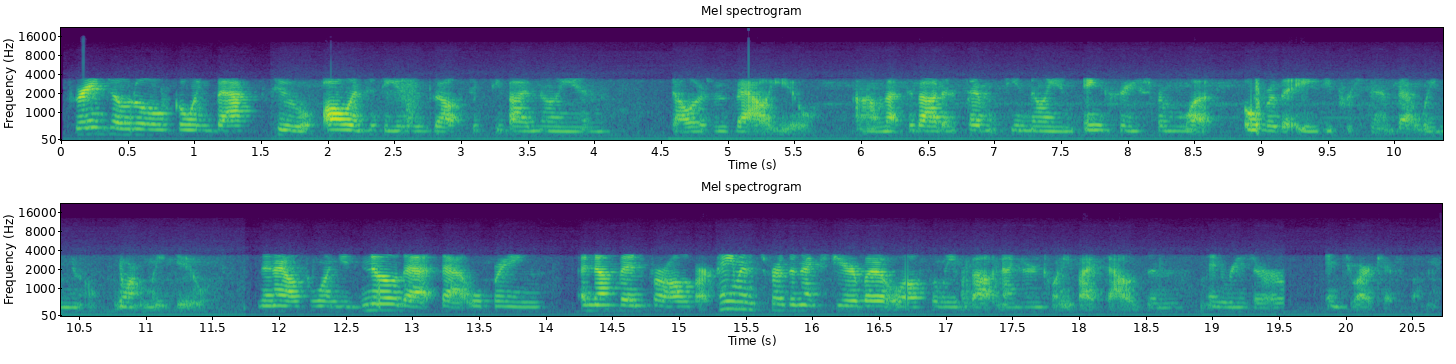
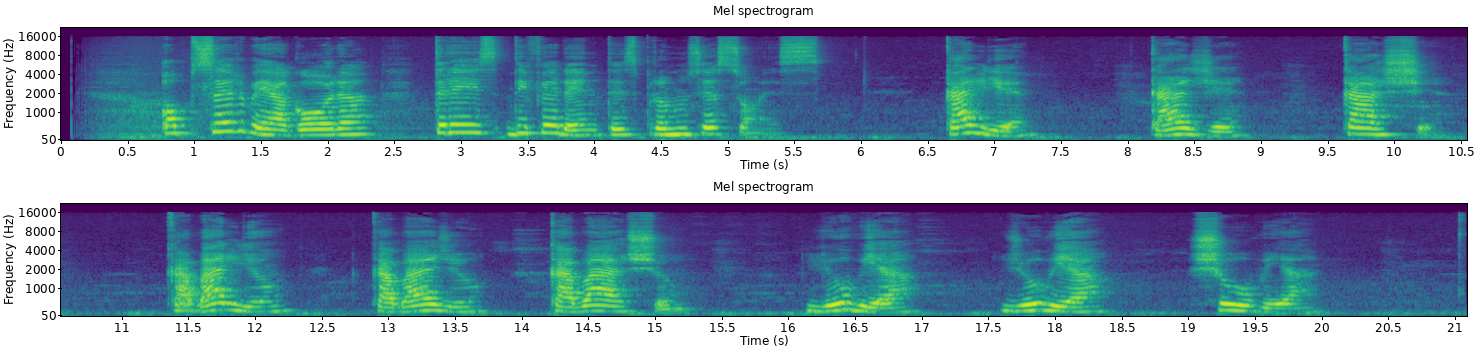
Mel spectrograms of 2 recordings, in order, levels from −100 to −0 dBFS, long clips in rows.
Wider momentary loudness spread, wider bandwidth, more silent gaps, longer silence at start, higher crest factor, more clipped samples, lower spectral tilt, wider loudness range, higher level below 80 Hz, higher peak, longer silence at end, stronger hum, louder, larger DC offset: about the same, 15 LU vs 17 LU; second, 10 kHz vs 16 kHz; neither; second, 0.05 s vs 0.4 s; first, 22 dB vs 16 dB; neither; about the same, -4 dB/octave vs -3.5 dB/octave; about the same, 6 LU vs 4 LU; about the same, -52 dBFS vs -56 dBFS; about the same, 0 dBFS vs -2 dBFS; second, 0 s vs 1.1 s; first, 60 Hz at -50 dBFS vs none; second, -20 LUFS vs -16 LUFS; neither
